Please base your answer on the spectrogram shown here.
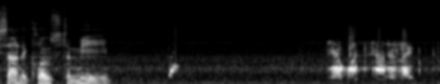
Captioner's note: radio beeping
